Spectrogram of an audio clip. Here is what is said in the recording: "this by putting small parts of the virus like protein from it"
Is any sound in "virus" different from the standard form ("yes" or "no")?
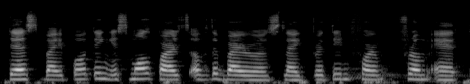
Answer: yes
